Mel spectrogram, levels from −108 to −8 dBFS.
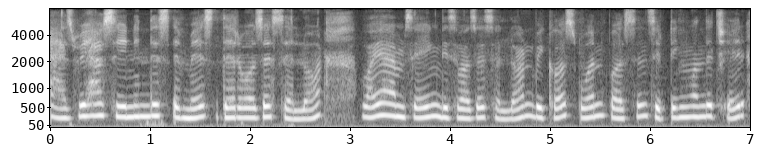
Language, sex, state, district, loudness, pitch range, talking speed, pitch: English, female, Maharashtra, Gondia, -15 LUFS, 245-275 Hz, 225 wpm, 260 Hz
